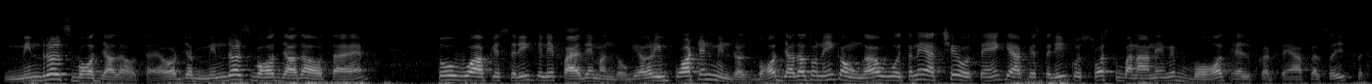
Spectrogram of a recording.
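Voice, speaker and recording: A man gives a lesson to young pupils in a slightly raised voice. He asks the class questions and answers them himself. He spells words out slowly, letter by letter, over a faint background hiss. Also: fairly high pitch, animated, dull audio. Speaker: teacher. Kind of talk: explanatory lesson for children.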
